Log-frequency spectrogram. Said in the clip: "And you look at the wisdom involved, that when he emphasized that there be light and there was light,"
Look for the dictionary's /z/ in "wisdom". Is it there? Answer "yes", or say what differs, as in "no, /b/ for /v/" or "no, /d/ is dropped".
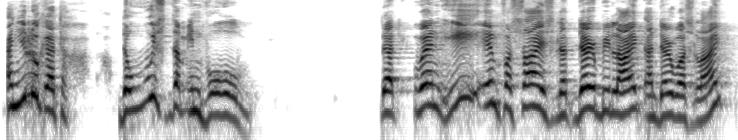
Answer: no, /s/ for /z/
